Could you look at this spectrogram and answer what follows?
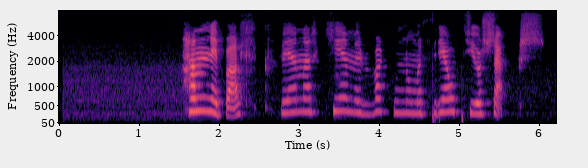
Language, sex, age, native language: Icelandic, female, 12, Icelandic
